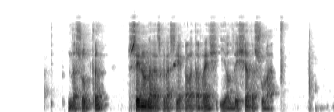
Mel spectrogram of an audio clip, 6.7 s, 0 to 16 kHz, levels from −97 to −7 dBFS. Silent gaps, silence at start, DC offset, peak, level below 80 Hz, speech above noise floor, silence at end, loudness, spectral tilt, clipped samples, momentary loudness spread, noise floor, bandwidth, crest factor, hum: none; 1.35 s; under 0.1%; 0 dBFS; -46 dBFS; 50 dB; 1.05 s; -22 LUFS; -6.5 dB/octave; under 0.1%; 15 LU; -71 dBFS; 7.6 kHz; 22 dB; none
